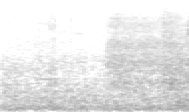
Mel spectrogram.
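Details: CPAP (positive airway pressure) machine airflow, shown as treatment for obstructive sleep apnea with loud snoring.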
